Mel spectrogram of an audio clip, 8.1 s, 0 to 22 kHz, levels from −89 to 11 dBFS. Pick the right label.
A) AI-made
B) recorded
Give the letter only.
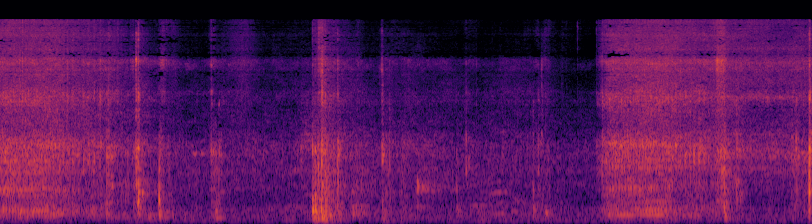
A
